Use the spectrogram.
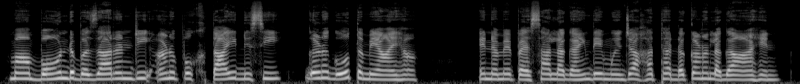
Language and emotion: Sindhi, fearful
